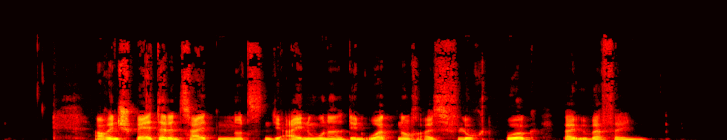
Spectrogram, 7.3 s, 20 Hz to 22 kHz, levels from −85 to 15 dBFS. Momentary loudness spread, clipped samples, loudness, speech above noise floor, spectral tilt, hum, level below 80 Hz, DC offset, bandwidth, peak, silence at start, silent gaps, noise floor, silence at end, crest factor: 10 LU; under 0.1%; -20 LUFS; 62 dB; -5.5 dB/octave; none; -60 dBFS; under 0.1%; 16.5 kHz; -2 dBFS; 0.95 s; none; -82 dBFS; 0.8 s; 20 dB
